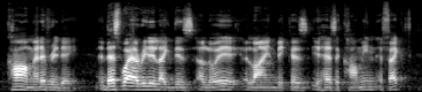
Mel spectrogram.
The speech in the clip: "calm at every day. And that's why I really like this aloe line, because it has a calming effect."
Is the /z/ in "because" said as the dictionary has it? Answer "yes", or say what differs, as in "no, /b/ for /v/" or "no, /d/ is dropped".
yes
